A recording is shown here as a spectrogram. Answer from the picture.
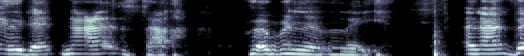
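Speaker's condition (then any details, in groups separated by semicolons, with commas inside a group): Cerebral palsy; lifelong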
